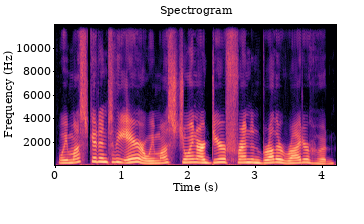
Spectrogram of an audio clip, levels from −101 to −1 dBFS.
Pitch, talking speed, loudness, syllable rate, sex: 245 Hz, 215 wpm, -16 LUFS, 4.6 syllables/s, female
